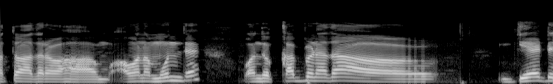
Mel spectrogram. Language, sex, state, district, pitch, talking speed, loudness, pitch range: Kannada, male, Karnataka, Koppal, 140 Hz, 95 wpm, -15 LUFS, 125-165 Hz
